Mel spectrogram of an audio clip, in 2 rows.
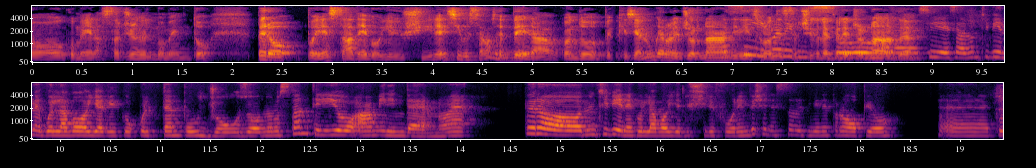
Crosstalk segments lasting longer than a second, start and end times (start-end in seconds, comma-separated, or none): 6.8-8.9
